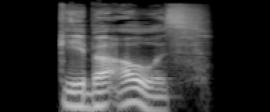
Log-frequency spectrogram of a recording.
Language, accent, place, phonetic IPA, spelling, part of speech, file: German, Germany, Berlin, [ˌɡeːbə ˈaʊ̯s], gebe aus, verb, De-gebe aus.ogg
- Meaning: inflection of ausgeben: 1. first-person singular present 2. first/third-person singular subjunctive I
